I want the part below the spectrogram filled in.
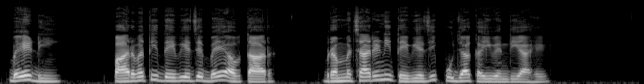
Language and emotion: Sindhi, neutral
